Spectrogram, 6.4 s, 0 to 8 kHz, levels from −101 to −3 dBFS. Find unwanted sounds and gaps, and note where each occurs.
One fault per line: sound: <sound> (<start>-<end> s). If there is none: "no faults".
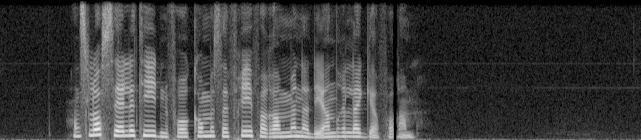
sound: dropout (3.9-4.0 s)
